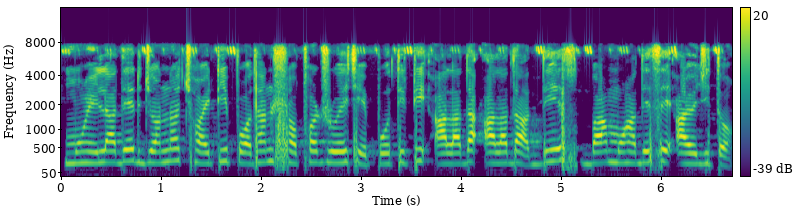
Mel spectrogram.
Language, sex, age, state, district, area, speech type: Bengali, male, 18-30, West Bengal, Jhargram, rural, read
